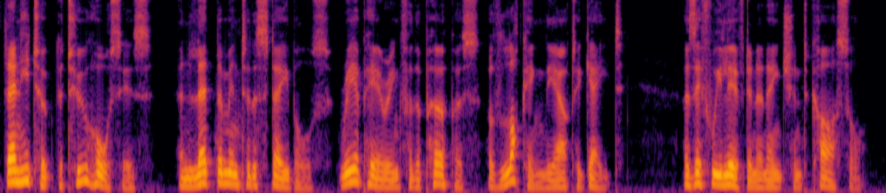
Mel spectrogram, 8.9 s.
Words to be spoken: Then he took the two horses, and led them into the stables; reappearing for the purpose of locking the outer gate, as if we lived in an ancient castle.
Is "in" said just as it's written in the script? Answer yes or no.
yes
